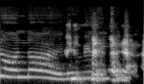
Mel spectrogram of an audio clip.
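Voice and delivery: high-pitched, dismayed wail at the discovery; mock disbelief. Recalling to the host when wrestling turned out fake, in mock disbelief. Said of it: "I couldn't believe it".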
